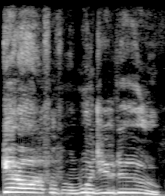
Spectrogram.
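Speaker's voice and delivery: high, loud, drawn-out cry; imitated alarmed yell. Friends pulling a fighter off someone, imitated yelling. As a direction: call it out high, stretching the end.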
